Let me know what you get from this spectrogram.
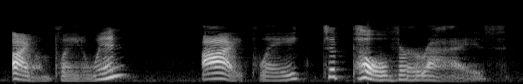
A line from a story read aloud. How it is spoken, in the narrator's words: Evan stood tall and said in that gravelly voice that all boys imitated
